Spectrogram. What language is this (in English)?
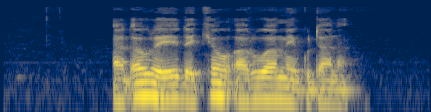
Hausa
